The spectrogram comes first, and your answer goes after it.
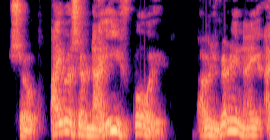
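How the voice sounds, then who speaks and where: A man speaks very slowly in a dark, mellow tone with vocal fry. His pitch swings very widely. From Germany. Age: 80s+. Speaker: journalist and Holocaust survivor. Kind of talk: interview answer.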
